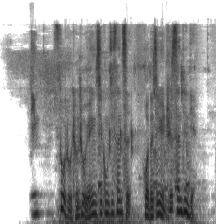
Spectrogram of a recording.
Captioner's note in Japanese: 効果音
